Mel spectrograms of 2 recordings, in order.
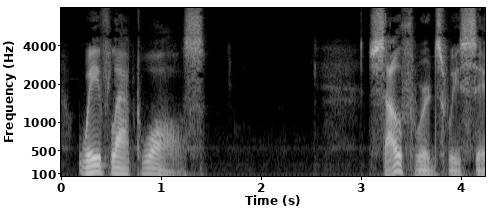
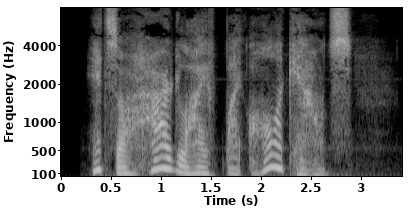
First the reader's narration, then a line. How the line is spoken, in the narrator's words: murmured the rat, sunk in deep thought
